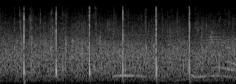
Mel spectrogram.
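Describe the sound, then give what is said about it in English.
Audience applause fills a church service, a steady bed of clapping with a few sharp, louder claps popping out at fairly regular intervals. “Can you put your hands together for that?”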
